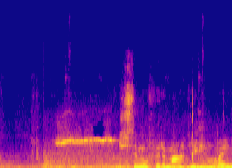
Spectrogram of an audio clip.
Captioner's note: whisteling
